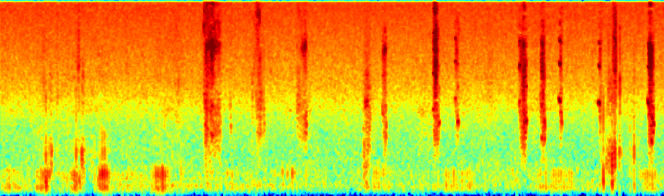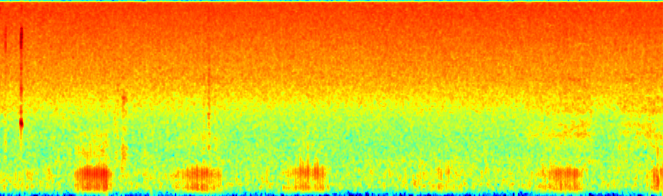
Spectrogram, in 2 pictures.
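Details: Toby, a pet cat, at night while chasing and killing a mouse, recorded by phone; intermittent low purring bursts mixed with many sharp clicks and scuffling knocks, busiest in the first half.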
